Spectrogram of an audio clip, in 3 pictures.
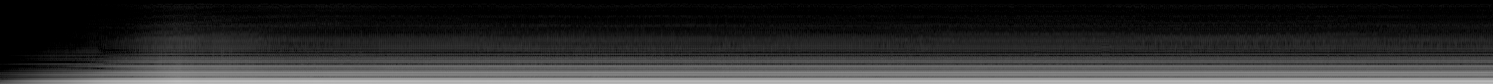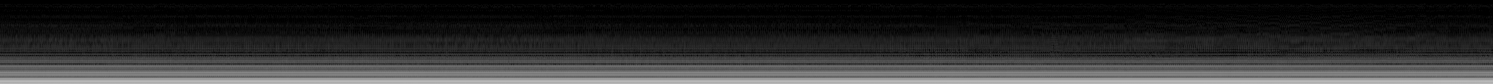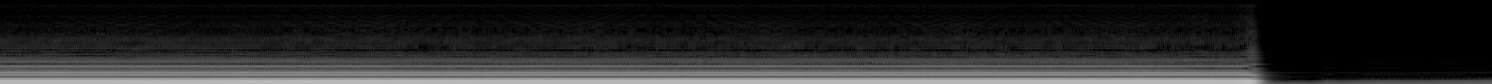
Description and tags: EMF CD player low freq hum
This sound effect was recorded with high quality sound equipment and comes from a sound library called EMF which is pack of 216 high quality audio files with a total length of 378 minutes. In this library you'll find different sci-fi sound effects recorded with special microphones that changes electro-magnetic field into the sound.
